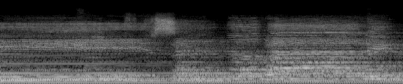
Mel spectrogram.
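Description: Several male voices singing a held gospel harmony, choir-like, over a live band's accompaniment.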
